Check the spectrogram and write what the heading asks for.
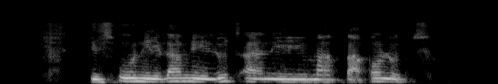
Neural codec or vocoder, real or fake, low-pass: codec, 16 kHz, 2 kbps, FreqCodec, smaller model; fake; 7.2 kHz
